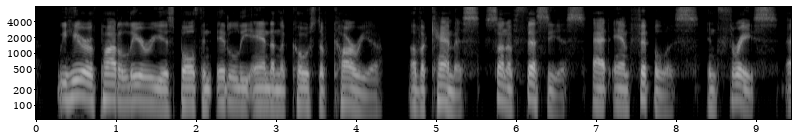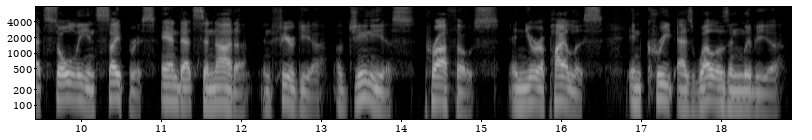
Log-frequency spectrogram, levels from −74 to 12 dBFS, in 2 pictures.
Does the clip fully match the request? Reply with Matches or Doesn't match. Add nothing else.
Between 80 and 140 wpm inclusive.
Matches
